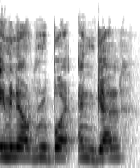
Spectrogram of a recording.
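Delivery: bad, not very good Jamaican accent, high and loud. Between rounds, saying a name in a bad jamaican accent. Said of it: "That's my Jamaican accent".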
